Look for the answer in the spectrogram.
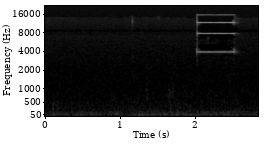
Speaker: until you hear that beep now you're going to hear it a beep when it locks and unlocks just like that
